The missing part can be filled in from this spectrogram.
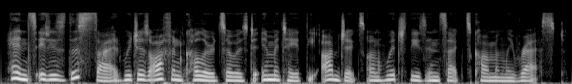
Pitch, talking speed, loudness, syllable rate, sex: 195 Hz, 220 wpm, -16 LUFS, 6.1 syllables/s, female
